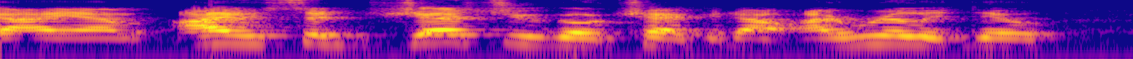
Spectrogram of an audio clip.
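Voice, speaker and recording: In a raised, projected voice with a bright, sharp tone, a man speaks at a moderate pace. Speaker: YouTuber. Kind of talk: casual rant to camera.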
